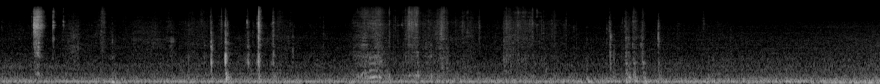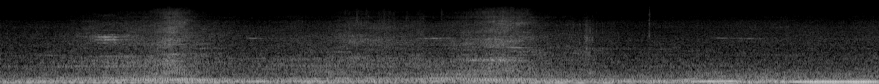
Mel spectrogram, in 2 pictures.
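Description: Car engine idling, heard from inside the cabin, with a few sharp clicks in the first three seconds. From about halfway the engine grows louder as the car moves off, loudest near the end.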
